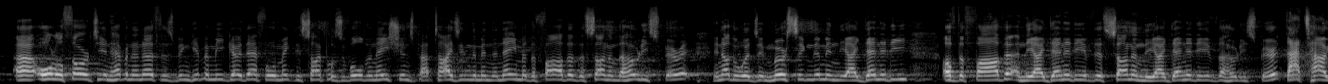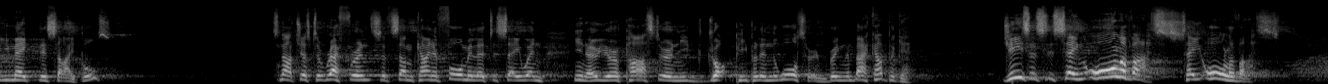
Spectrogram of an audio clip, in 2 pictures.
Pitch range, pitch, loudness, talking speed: 200-230 Hz, 215 Hz, -28 LUFS, 235 wpm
